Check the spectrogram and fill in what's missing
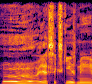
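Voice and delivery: talking through a big yawn. Real, not acted. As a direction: yawn out the words. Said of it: "Excuse me, listeners, for that yawn".

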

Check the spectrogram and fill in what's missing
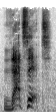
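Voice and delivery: high, loud shout of triumph; roar. A narrator's reading. Blazefeather seizing on East's answer in the pub, loud roar. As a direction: bellow it as the answer hits. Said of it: "roared Blazefeather".

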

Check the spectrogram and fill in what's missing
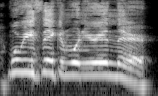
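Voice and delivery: high-pitched mock post-fight interviewer; Joe Rogan. Interviewing a fighter after a fight, eager high voice. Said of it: "or after a fight".

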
